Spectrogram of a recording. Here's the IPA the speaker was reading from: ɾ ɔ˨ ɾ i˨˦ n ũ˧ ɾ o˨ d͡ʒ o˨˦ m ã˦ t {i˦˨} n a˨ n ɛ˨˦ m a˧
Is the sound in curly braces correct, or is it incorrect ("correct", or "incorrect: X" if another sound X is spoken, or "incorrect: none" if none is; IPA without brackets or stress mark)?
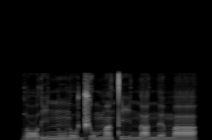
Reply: correct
